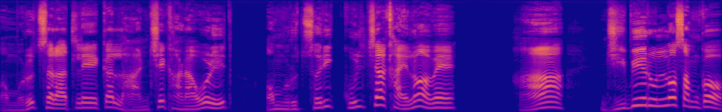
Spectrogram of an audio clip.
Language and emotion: Goan Konkani, happy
